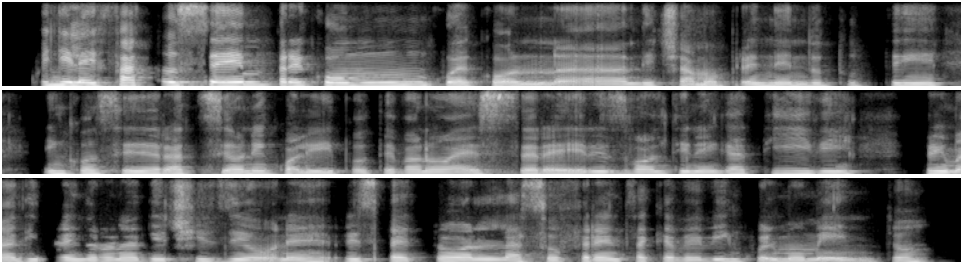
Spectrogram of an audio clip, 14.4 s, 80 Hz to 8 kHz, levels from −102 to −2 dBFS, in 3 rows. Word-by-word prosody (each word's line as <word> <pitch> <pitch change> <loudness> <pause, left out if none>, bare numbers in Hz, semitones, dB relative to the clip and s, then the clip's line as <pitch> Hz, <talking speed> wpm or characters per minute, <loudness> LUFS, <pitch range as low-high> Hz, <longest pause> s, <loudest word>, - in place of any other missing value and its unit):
Quindi 245 0 +7
l'hai 230 -3 +8
fatto 230 +3 +4
sempre 250 0 +6
comunque 225 - +3
con 105 -3 -1 0.4
diciamo 195 0 -2
prendendo 195 +1 -1
tutti 195 -1 -3 0.3
in 200 0 -1
considerazioni 195 0 -1
quali 95 - -2
potevano 190 - -4
essere 100 - -1
i - - -1
risvolti 190 0 -3
negativi, 195 0 -3 0.2
prima 195 -4 +1
di 190 +1 -4
prendere 190 0 -2
una 190 0 -1
decisione 190 0 -3
rispetto 190 0 -2
alla 190 0 0
sofferenza 190 0 -2
che 185 - -5
avevi 185 0 -4
in 195 0 -3
quel 195 - -4
momento? 190 +2 -4
190 Hz, 125 wpm, -22 LUFS, 185-200 Hz, 0.4 s, l'hai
